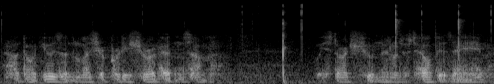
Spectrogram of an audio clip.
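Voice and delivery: tense near-whisper in a dark cave; hushed. Acted. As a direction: keep it hushed so the outlaw can't hear. Sneaking up on hidden outlaw.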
